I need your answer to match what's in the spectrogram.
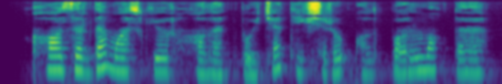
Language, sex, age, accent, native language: Uzbek, female, 18-24, Qoraqalpog'iston, Karakalpak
